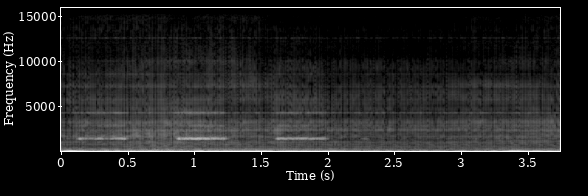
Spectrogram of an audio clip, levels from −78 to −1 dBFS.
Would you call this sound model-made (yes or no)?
yes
